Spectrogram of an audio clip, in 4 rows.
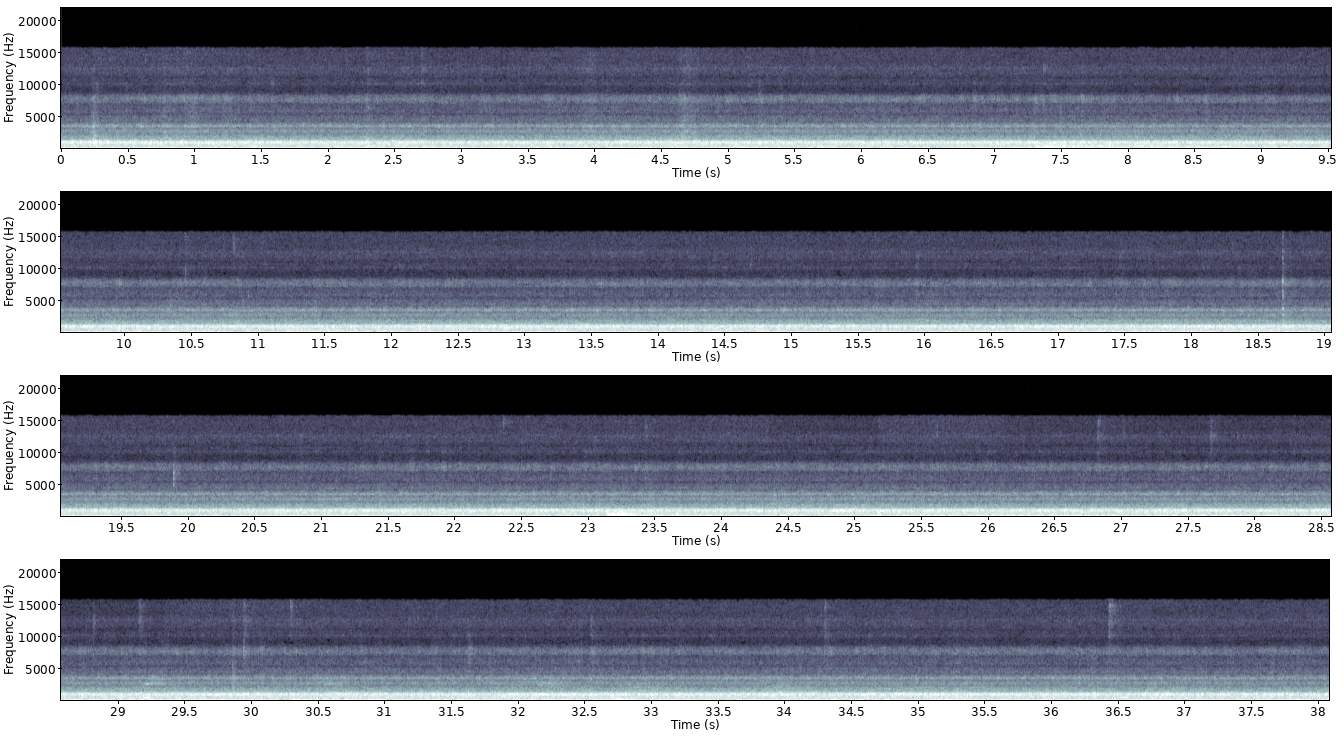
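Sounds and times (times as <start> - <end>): aquarium pump humming: 0.0 - 38.0.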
